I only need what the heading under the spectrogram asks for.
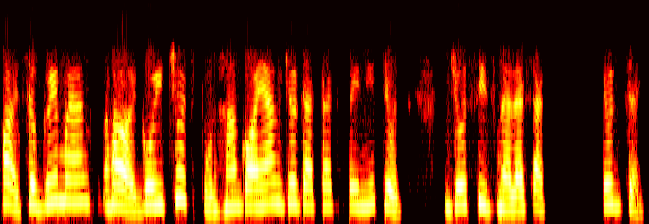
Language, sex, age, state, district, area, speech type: Goan Konkani, female, 30-45, Goa, Canacona, rural, conversation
